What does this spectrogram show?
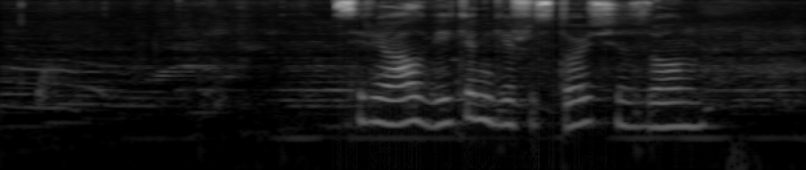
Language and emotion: Russian, neutral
